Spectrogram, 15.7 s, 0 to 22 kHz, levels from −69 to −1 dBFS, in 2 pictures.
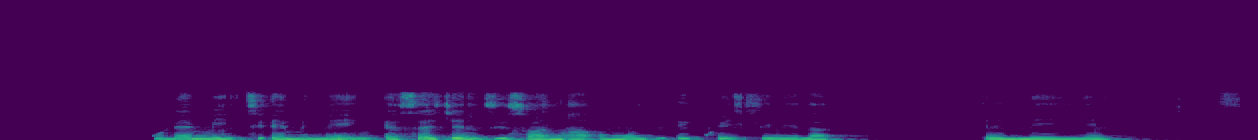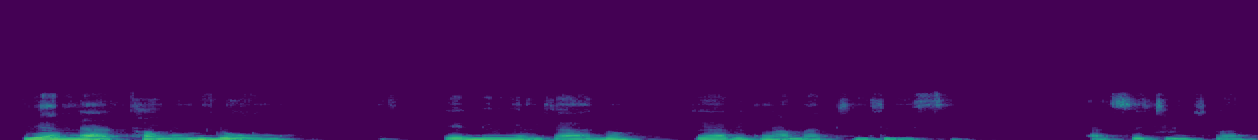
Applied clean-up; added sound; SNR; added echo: neural separator model SepFormer DNS4.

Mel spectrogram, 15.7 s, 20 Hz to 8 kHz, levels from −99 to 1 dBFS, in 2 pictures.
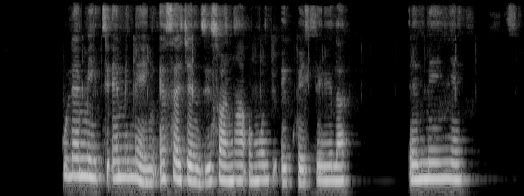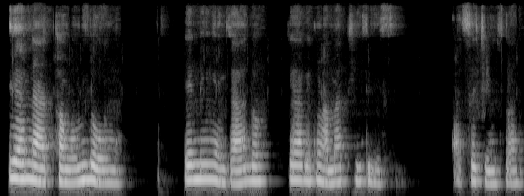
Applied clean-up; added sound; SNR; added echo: neural mask model DeepFilterNet 3.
